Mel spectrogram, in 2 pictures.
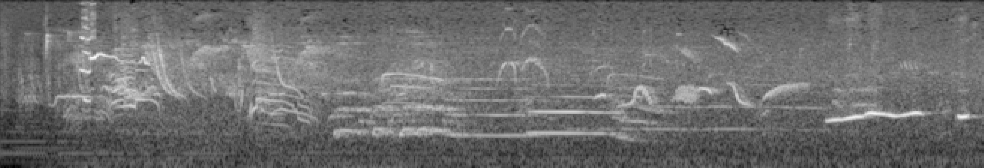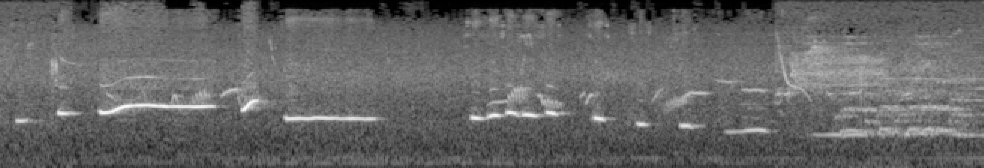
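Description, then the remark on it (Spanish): A man whistles a song in the morning as he starts his day, a bright, wavering tune in short melodic phrases, clear, while birds chirp and tweet in the background before and after. “en camiseta y pantalones cortos, inicia su jornada silbando una canción.”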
